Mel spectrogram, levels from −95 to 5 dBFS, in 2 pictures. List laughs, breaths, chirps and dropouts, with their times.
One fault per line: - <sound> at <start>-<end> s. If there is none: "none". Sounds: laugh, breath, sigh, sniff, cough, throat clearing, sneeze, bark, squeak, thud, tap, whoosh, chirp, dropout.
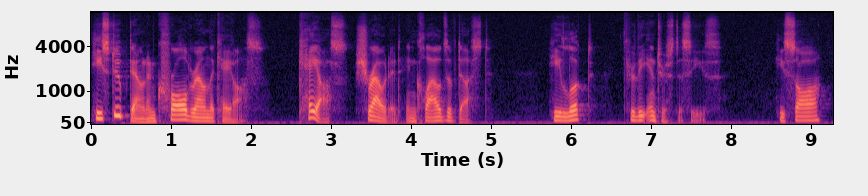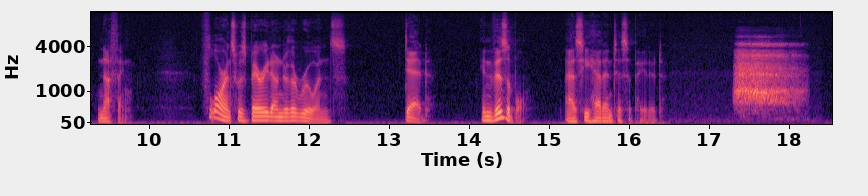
- sigh at 17.3-18.3 s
